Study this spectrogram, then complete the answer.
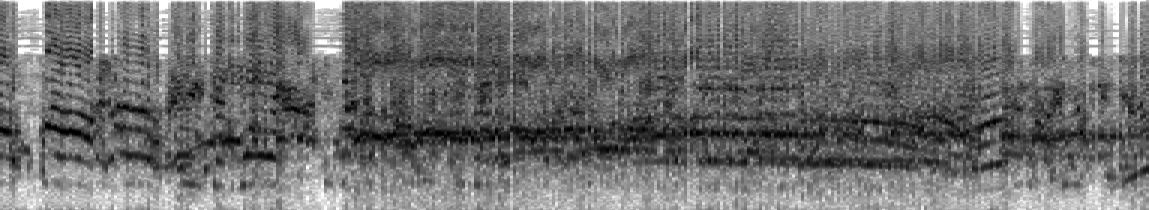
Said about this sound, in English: Alright, what you're listening to is propaganda right out of Stalin and Trotsky and Lenin. They're in there yelling and chanting all this stuff.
